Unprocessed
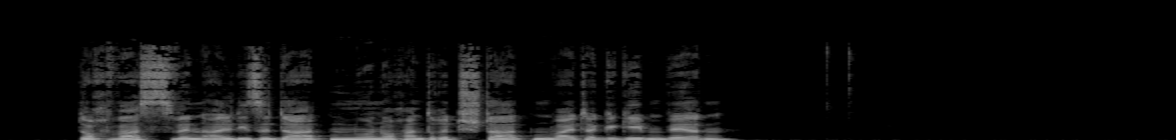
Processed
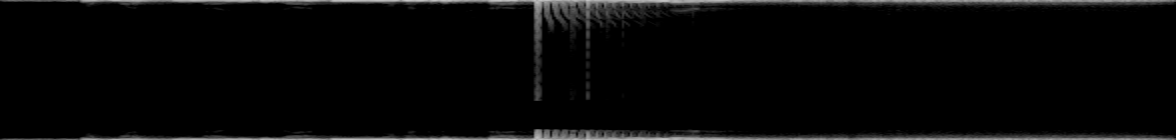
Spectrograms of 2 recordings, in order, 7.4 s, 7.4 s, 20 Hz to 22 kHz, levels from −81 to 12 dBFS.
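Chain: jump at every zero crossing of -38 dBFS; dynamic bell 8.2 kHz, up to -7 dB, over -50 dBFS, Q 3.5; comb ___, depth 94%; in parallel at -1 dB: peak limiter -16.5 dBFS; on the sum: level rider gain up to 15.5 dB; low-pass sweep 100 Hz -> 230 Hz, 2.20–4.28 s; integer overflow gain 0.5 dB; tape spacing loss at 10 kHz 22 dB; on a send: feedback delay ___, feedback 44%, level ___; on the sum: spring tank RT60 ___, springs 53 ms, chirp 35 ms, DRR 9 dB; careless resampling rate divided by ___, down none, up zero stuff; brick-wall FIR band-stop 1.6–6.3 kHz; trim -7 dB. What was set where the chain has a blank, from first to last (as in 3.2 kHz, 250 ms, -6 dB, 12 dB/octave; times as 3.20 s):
6.4 ms, 219 ms, -22.5 dB, 1.2 s, 2×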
